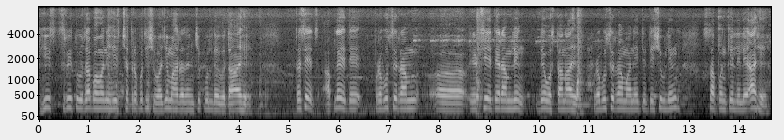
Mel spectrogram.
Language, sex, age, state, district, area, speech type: Marathi, male, 18-30, Maharashtra, Osmanabad, rural, spontaneous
